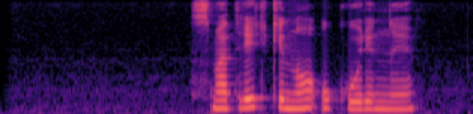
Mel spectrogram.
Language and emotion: Russian, neutral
